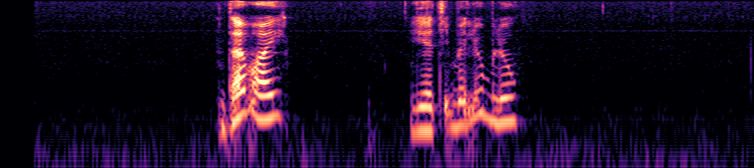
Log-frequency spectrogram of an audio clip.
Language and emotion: Russian, positive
